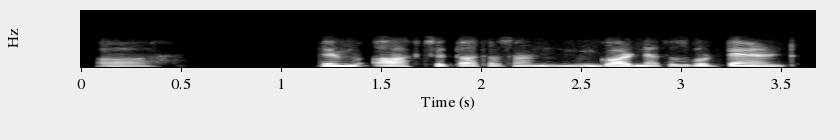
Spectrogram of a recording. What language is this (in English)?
Kashmiri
